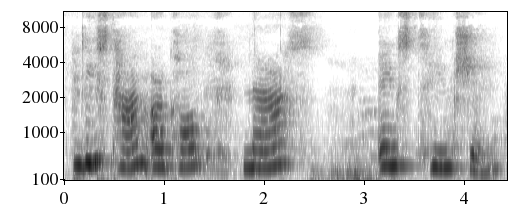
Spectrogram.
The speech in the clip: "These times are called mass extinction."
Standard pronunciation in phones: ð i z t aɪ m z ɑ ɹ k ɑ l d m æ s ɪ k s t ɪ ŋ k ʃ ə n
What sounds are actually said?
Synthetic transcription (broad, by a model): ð i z t aɪ m ɑ ɹ k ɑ l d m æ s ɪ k s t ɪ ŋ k ʃ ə n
